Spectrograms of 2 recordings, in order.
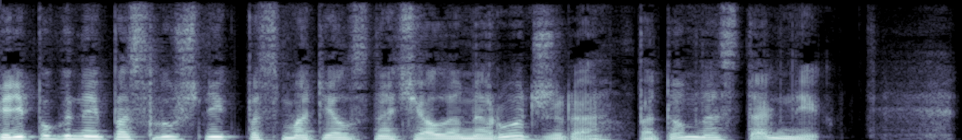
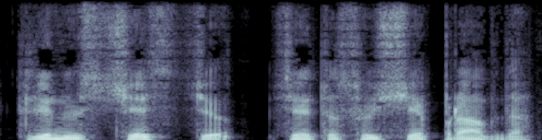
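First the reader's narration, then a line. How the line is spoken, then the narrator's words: Mutter. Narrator (Russian): пробормотал он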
